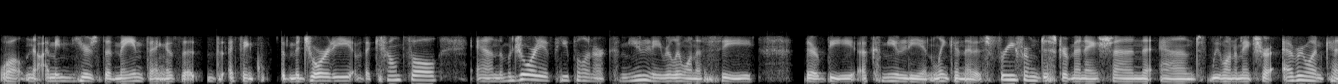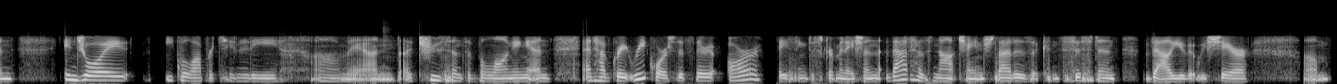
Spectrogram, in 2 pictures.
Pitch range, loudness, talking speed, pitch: 140-200 Hz, -17 LUFS, 180 wpm, 155 Hz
